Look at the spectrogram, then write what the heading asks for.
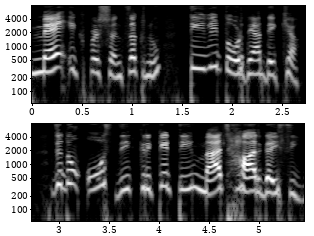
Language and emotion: Punjabi, angry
